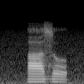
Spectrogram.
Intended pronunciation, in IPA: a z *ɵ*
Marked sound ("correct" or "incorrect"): incorrect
